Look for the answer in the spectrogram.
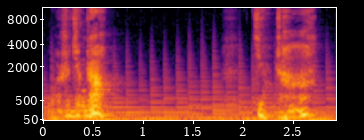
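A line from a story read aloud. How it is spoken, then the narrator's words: Low stern bark. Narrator (Chinese): 压低了声音喝道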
